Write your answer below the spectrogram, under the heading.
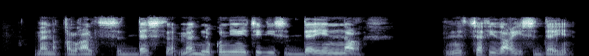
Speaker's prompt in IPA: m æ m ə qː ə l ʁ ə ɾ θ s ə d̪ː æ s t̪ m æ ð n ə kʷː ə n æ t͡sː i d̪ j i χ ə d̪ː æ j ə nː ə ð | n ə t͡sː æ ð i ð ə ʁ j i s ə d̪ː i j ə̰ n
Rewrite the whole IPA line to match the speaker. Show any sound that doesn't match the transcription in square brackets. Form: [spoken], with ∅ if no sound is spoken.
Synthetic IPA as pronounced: m æ [n] ə qː ə l ʁ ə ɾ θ s ə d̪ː æ s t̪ m æ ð n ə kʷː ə n [i] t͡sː i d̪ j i [s] ə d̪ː æ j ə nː ə [ʁ] | n ə t͡sː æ [θ] i ð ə ʁ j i s ə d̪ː [æ] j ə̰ n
